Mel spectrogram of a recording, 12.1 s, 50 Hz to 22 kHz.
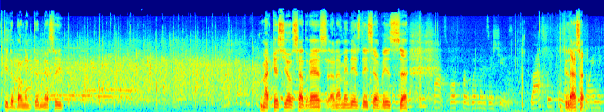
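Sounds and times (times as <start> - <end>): many people clapping: 0.0 - 8.4.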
